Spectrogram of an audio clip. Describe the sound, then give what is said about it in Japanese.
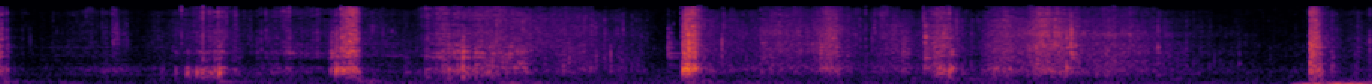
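A shovel scrapes and crunches into loose soil several times, digging a small hole in a vacant lot to bury a dead cat, with gritty bursts of digging followed by a few firmer thuds as the ground is patted down, fairly quiet. “しかしすぐにショベルで小さな穴を掘って、死んだ猫を埋めた後、地面を鳴らした。”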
